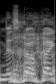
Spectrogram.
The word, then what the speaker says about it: Muskoka: I'm actually out in Bridgehampton, which is sort of like the Muskoka of Canada, or however you pronounce it. – Muskoka, you got it.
